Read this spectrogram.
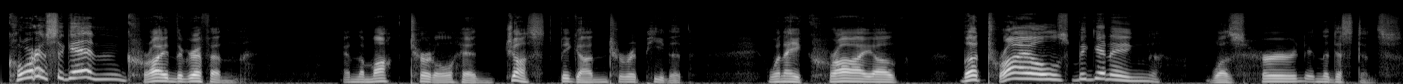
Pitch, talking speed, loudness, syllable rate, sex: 150 Hz, 115 wpm, -19 LUFS, 3.4 syllables/s, male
